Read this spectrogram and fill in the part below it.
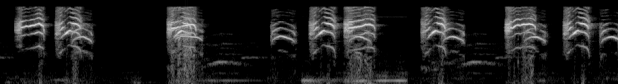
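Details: Lure sound of the Sogon bird for attracting small birds: high, shrill, down-curving squeaks in quick doublets, with gaps between groups and a soft low buzz in the background.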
